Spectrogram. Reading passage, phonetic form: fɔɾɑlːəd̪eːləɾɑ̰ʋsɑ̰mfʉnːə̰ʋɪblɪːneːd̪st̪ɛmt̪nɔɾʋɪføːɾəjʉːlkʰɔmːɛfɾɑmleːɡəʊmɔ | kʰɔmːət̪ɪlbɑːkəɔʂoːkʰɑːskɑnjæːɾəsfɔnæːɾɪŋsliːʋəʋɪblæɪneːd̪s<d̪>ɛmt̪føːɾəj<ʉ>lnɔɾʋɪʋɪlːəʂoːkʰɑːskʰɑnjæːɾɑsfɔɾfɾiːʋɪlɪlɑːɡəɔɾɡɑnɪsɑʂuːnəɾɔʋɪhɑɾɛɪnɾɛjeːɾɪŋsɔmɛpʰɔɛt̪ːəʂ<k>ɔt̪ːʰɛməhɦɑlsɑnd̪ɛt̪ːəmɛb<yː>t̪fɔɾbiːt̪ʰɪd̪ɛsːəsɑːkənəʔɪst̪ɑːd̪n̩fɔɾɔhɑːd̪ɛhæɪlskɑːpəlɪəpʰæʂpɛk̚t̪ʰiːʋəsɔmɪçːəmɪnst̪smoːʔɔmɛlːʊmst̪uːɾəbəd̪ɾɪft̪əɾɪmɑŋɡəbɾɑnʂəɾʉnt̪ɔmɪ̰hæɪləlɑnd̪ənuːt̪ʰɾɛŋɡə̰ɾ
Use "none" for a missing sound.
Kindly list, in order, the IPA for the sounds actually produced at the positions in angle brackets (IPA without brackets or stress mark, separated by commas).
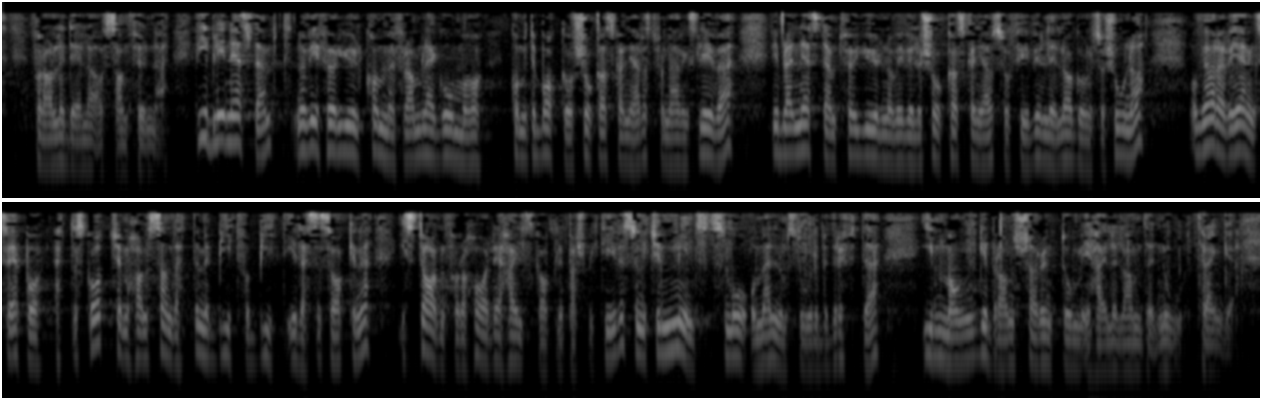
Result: t̪, ʉː, k, iː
